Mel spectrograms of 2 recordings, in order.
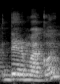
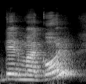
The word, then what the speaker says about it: Dermacol: Es la base Dermacoil, ¿no? ¿Se pronuncia así? Dermacoil, no. Dermacol, ¿vale? Yo la compro en Primor y su precio es de unos 9 euros aproximadamente.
